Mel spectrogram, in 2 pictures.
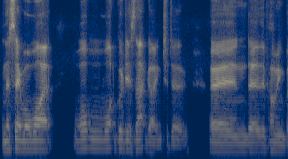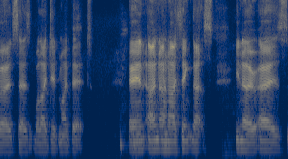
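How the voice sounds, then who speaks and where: A man with a lowish, bright, forceful voice tells a story at a slow pace. He rambles and hesitates, filling gaps with "uh" and "you know". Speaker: presenter. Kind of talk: discussion after a talk.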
